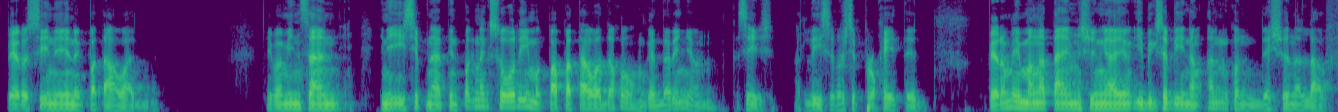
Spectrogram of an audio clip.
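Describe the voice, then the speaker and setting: A male pastor preaching a sermon in a conversational, storytelling way, asking the congregation questions and switching between Tagalog and English mid-sentence. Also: fairly low pitch.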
